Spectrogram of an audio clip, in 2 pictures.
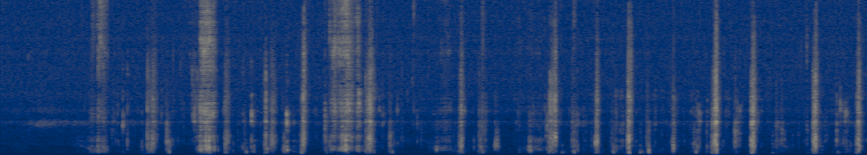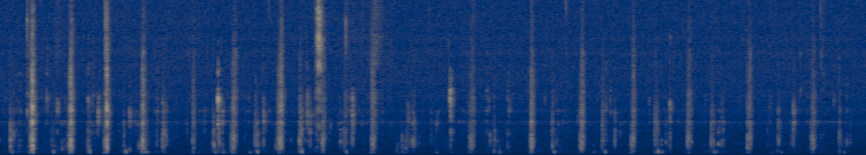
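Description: Close-miked mouth sounds of a person eating instant miso ramen noodles. Two longer, noisier slurps come about three and five seconds in, followed by steady wet chewing with short clicks about twice a second.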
